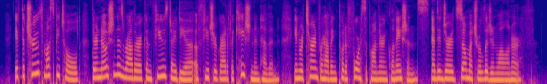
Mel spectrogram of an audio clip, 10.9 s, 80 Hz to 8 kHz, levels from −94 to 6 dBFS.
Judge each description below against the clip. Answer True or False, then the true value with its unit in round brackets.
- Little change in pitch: False (4.0 semitones)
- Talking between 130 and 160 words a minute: False (195 wpm)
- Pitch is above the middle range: True (215 Hz)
